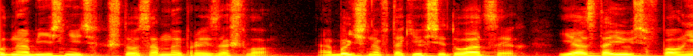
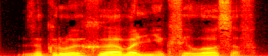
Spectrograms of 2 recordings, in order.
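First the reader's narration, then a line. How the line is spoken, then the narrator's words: Rude interruption. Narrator (Russian): грубо оборвали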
